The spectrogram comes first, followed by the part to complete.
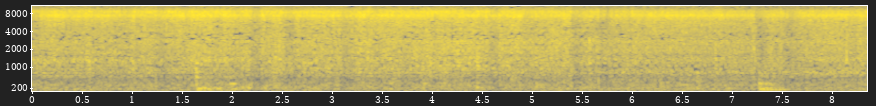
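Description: Minced garlic sizzling in hot oil in a nonstick frying pan: a steady, hissing fry, with a metal slotted spoon stirring it through the oil.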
